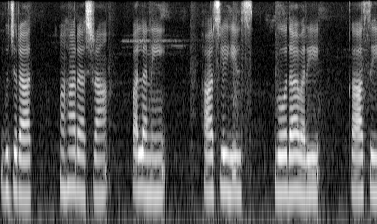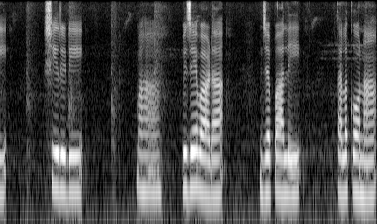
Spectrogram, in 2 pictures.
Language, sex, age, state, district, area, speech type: Telugu, female, 30-45, Andhra Pradesh, Chittoor, rural, spontaneous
